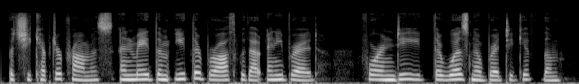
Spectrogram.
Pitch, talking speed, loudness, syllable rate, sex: 215 Hz, 240 wpm, -16 LUFS, 5.7 syllables/s, female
